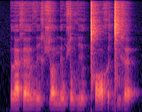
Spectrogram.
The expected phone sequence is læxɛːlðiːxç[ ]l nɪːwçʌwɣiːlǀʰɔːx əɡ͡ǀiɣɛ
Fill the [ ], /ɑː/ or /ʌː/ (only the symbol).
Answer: ʌː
